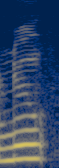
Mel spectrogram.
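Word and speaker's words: nous: um the the stress pronouns are pronounced new again these are used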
